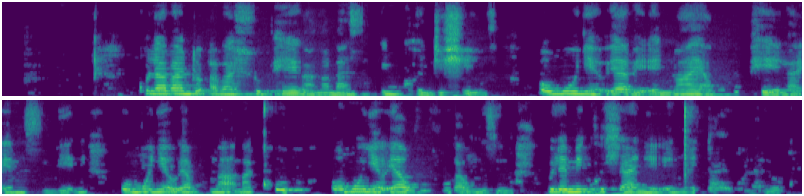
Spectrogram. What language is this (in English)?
North Ndebele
